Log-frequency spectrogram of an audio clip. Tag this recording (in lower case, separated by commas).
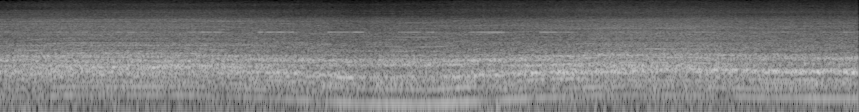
vehicle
